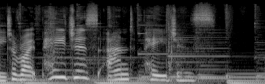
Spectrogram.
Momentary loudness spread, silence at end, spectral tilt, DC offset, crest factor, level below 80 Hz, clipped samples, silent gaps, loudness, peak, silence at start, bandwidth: 7 LU; 0 s; -4 dB/octave; under 0.1%; 16 dB; -30 dBFS; under 0.1%; none; -20 LUFS; -4 dBFS; 0 s; 19.5 kHz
